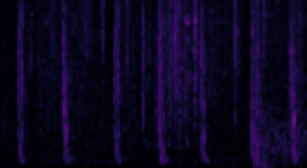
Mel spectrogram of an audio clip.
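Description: A rifle fires a single loud shot.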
